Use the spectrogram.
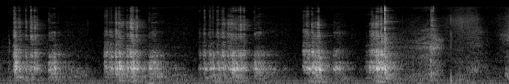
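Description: Scissors trimming excess lace off sewn fabric for vintage-style underwear, a series of about six crisp, rasping snips in an uneven rhythm, close and alone.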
